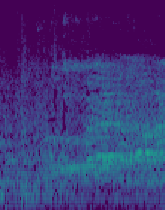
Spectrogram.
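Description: Basketball game sound in a gym: a ball bouncing on the hardwood court under a low hum of the hall, growing slightly louder toward the end.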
